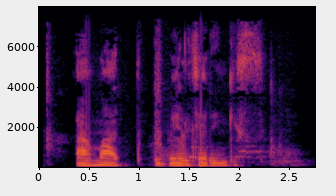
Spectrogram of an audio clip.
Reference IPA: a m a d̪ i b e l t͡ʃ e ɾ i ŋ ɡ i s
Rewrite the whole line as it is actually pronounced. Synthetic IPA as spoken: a m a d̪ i b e l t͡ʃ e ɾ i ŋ ɡ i s

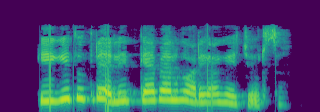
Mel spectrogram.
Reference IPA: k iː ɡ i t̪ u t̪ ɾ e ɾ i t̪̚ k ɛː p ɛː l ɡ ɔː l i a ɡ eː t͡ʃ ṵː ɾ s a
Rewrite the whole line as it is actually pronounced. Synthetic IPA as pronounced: k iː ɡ i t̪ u t̪ ɾ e l i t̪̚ k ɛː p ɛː l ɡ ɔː ɾ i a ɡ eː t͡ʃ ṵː ɾ s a

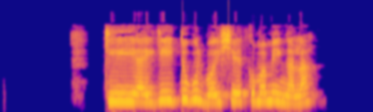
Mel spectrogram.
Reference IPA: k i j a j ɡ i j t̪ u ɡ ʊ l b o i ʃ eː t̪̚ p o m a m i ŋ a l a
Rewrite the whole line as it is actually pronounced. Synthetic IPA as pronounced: k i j a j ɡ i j t̪ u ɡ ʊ l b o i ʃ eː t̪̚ k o m a m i ŋ a l a

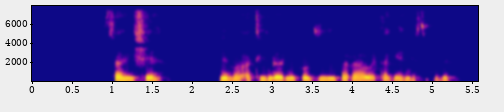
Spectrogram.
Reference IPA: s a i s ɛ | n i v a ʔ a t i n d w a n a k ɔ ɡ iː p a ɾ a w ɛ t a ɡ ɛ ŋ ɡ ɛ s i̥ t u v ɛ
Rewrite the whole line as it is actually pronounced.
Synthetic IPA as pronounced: s a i ʃ ɛ | n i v a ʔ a t i n d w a n i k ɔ ɡ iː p a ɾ a w ɛ t a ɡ ɛ ŋ ɡ ɛ s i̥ k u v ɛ

